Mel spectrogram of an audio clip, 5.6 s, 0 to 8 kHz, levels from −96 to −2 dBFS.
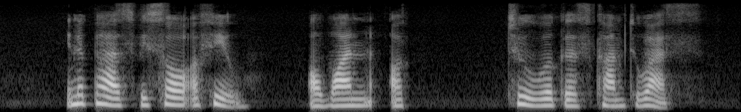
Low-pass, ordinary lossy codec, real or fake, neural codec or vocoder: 7.2 kHz; AAC, 32 kbps; fake; codec, 16 kHz, 2 kbps, FunCodec, trained on Chinese and English, 25 frames a second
